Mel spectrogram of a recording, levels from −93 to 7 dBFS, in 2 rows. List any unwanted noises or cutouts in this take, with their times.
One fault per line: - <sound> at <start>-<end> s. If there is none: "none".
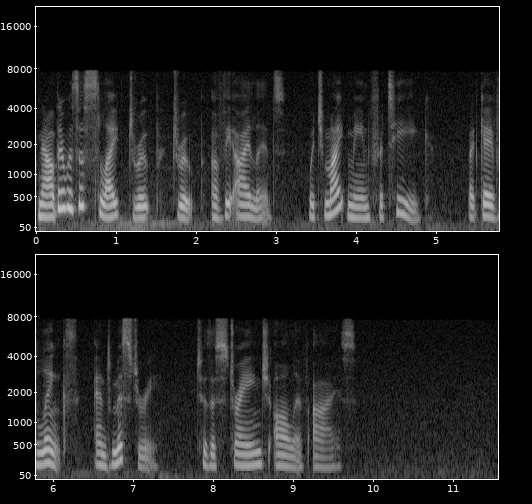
none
